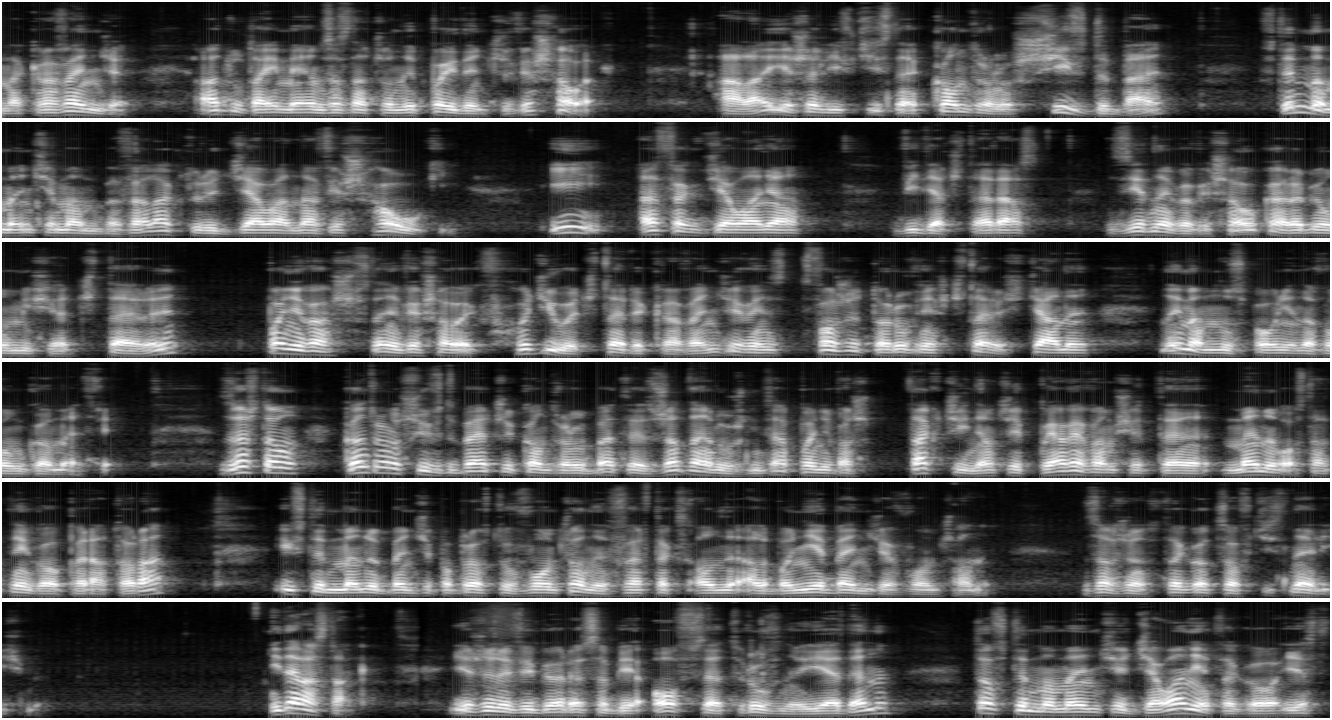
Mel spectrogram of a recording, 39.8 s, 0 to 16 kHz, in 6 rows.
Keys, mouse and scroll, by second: 3.3 Escape, 6.6 ctrl+shift+b, 17.0 click, 36.5 click, 36.7 1, 37.3 click.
